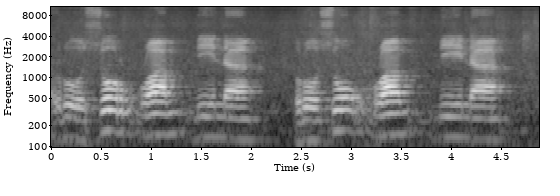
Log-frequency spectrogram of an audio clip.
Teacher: idghamul lam fil ra, diidghamkan lam pada ra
